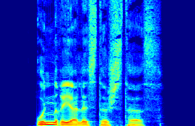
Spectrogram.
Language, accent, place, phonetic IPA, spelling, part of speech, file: German, Germany, Berlin, [ˈʊnʁeaˌlɪstɪʃstəs], unrealistischstes, adjective, De-unrealistischstes.ogg
- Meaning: strong/mixed nominative/accusative neuter singular superlative degree of unrealistisch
